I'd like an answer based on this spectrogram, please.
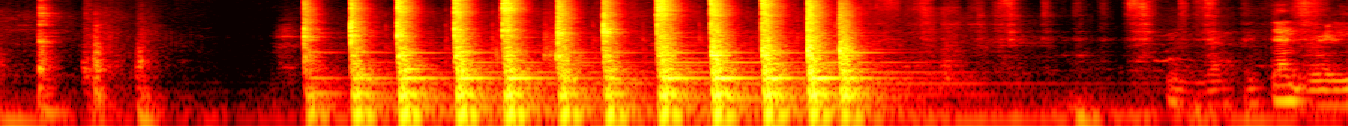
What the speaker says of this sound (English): soft blow hammer.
